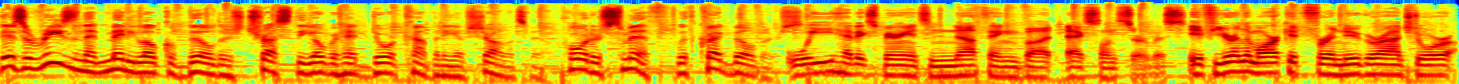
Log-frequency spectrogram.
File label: testimonial; overhead door company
